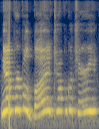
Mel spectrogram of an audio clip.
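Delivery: talking while chewing; words round a bite of food; mouth full. Real, not acted. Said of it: "Sorry, I shouldn't talk with my mouth full".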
